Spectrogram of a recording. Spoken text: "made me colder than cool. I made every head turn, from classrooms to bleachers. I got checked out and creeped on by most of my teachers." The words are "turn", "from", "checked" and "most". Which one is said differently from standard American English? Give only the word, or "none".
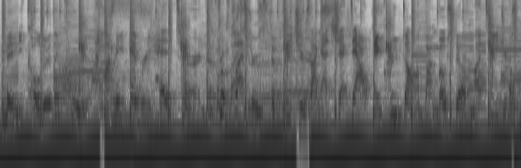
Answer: from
